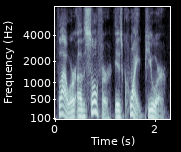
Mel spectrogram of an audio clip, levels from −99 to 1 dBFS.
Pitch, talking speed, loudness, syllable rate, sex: 125 Hz, 155 wpm, -15 LUFS, 4.1 syllables/s, male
